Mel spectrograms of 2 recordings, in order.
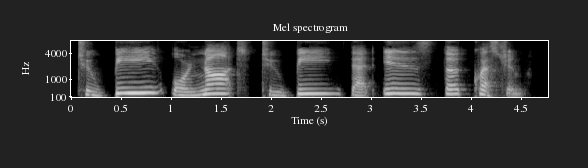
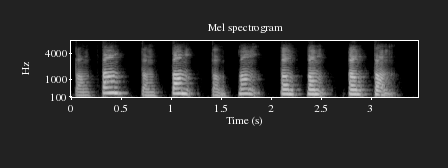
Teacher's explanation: an unstressed and then a stressed word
